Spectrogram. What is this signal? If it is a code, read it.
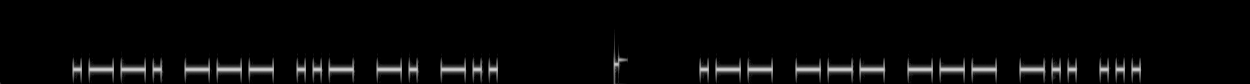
Morse code, heard as a keyed tone, about 15 wpm, 700 Hz. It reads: POUND WOODS
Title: Sentences from Top 1000 Words - Review Part 2 - New Word Drill - 15wpm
